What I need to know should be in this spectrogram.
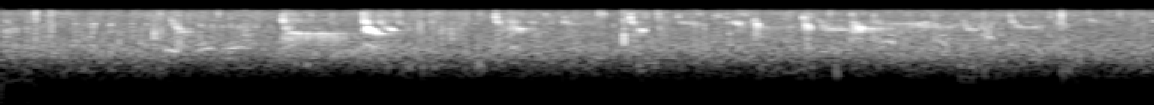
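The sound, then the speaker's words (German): Slowed-down recording of herring farts: a steady high hiss dotted with scattered short squeaks, chirps and ticks, a bit like twittering birds, with no voices. “Und genauso okay. machen das die Heringe. Okay, jetzt will ich es hören.”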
